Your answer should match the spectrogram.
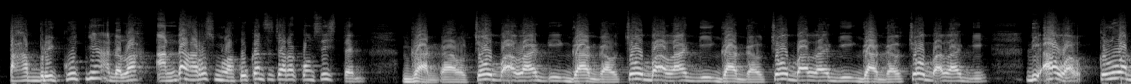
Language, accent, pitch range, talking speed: Indonesian, native, 150-230 Hz, 120 wpm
